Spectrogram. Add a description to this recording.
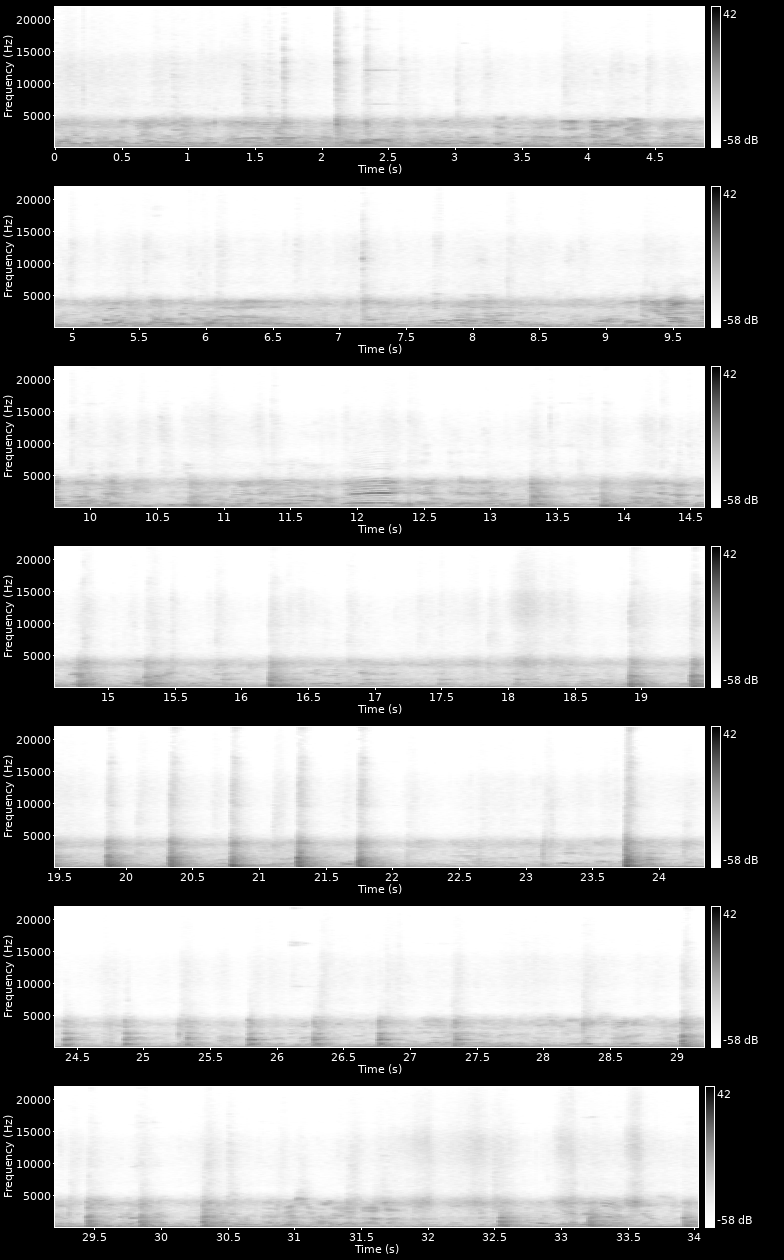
Old market, Walking in the traditional market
